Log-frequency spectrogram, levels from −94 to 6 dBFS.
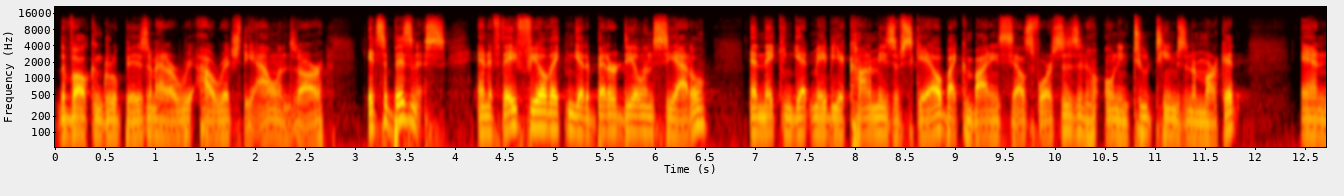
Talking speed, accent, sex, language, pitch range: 215 wpm, American, male, English, 95-115 Hz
